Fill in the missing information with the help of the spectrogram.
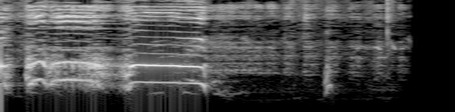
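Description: A rooster gives one full crow: choppy, harsh opening notes that end in a long, steady held tone. Fainter echoes and noises trail off afterward.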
